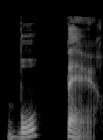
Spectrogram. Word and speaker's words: beaux-pères: Des beaux-pères, okay? Remember the S, but then it's silent.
